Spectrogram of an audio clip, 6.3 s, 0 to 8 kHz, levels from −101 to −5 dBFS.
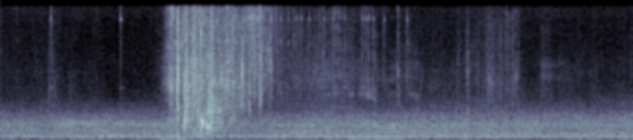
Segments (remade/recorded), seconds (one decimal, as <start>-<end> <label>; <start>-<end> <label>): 0.0-6.3 recorded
